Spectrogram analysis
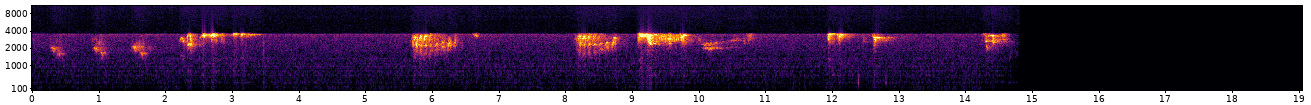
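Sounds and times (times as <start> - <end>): faint bird chirps: 0.0 - 3.6, 5.6 - 6.9, 8.1 - 11.0, 11.9 - 13.1, 14.2 - 14.8.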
